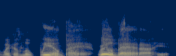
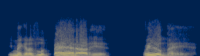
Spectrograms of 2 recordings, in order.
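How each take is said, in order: First: Low, slow, softened comedian impression; John Witherspoon. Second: Said in the usual way. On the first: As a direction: drop the voice and drag it out like the comedian. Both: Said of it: "in my John Witherspoon voice".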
